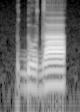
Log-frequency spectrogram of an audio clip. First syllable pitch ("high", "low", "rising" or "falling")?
low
